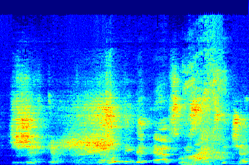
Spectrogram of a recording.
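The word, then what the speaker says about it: řeka: When you see it in a word, it's pronounced differently. You don't see here ersh eka. This means river, by the way. Instead, it's pronounced rzeka.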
